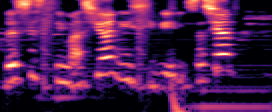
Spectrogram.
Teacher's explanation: El ceseo puede ser comprendido como el mismo sonido para la C, la S y la Z.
